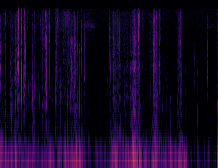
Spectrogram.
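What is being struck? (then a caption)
Inflated plastic-film air cushion. Fingertips tap and scratch an inflated clear plastic-film air cushion, making soft, low, hollow thumps mixed with quick crinkly, bright scratching bursts. The irregular patter continues throughout, with brief quieter pauses between clusters of taps.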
